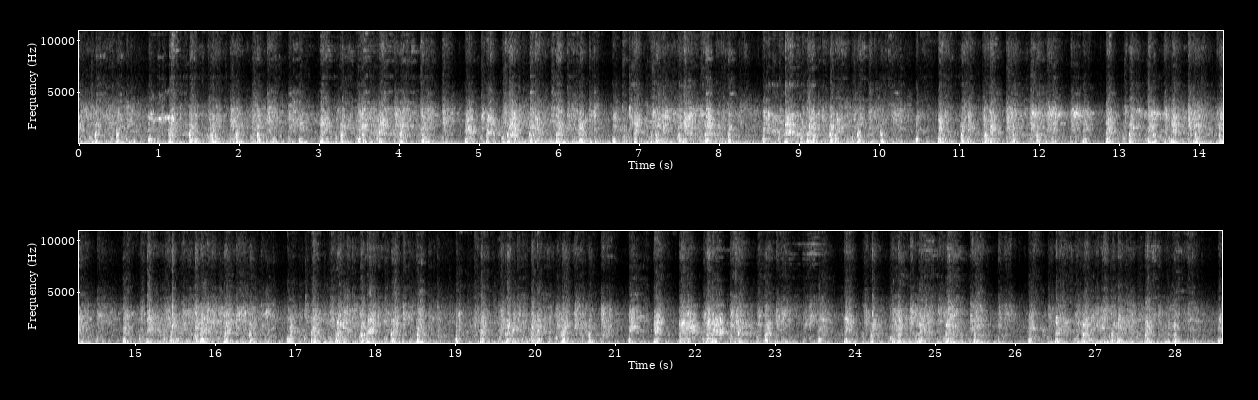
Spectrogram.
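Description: Container freight train wagons rolling past close by: steel wheels clattering in a rapid, continuous run of clicks over the rail joints, over a steady rumble.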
